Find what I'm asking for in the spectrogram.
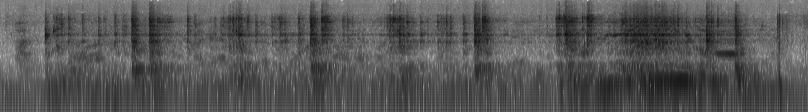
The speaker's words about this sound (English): Do I have some change for the cigarette machine? Thanks. Need any cigarettes, Joe?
